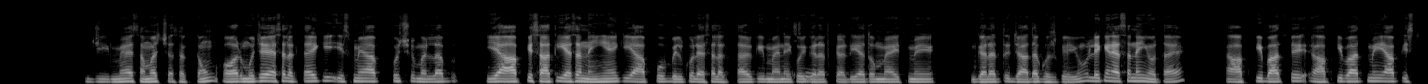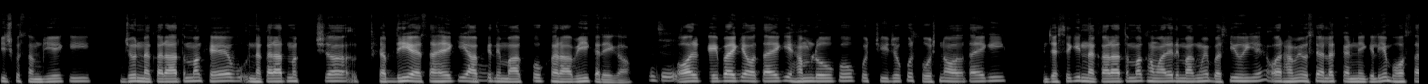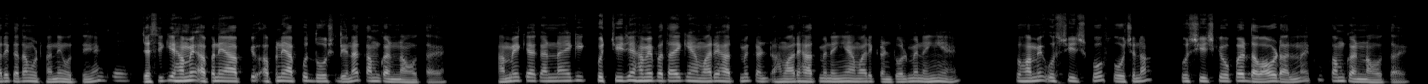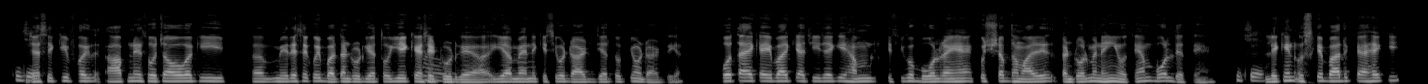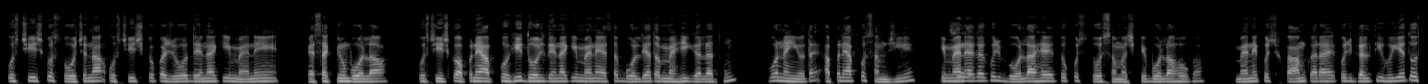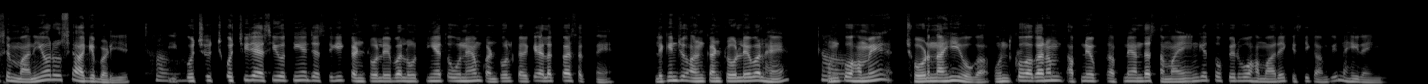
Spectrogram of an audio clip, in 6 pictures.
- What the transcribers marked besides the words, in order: in English: "कंट्रोल"; in English: "फॉर"; in English: "कंट्रोल"; in English: "कंट्रोलेबल"; in English: "कंट्रोल"; in English: "अनकंट्रोलेबल"
- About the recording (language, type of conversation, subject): Hindi, advice, मैं कैसे पहचानूँ कि कौन-सा तनाव मेरे नियंत्रण में है और कौन-सा नहीं?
